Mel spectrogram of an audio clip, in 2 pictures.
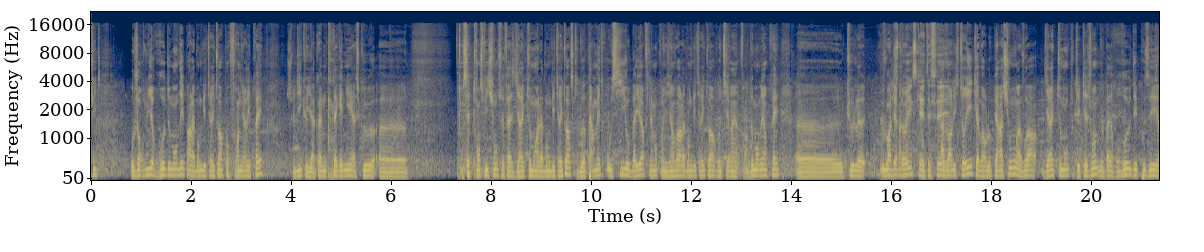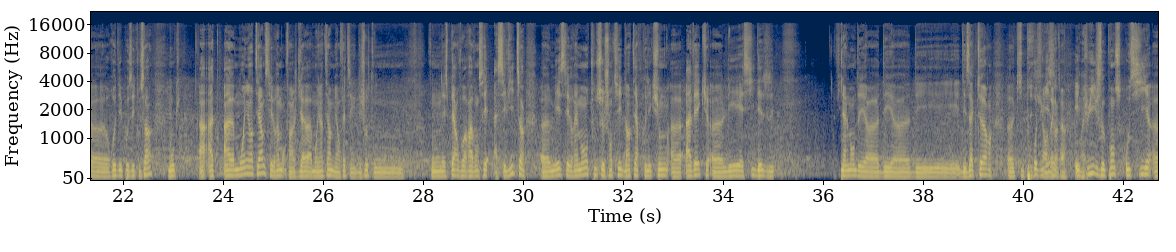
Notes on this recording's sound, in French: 83e Congrès HLM de l'Union Sociale pour l'Habitat. En direct du 83e congrès USH à Nantes.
